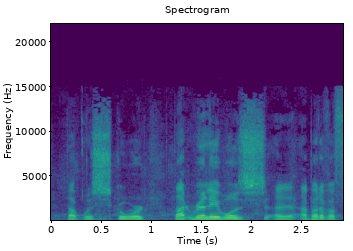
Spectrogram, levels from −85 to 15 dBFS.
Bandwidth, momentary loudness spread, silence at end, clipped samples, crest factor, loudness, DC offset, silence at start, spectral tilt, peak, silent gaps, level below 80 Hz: 15.5 kHz; 9 LU; 0 s; under 0.1%; 16 dB; -17 LUFS; under 0.1%; 0.15 s; -4 dB/octave; -2 dBFS; none; -56 dBFS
